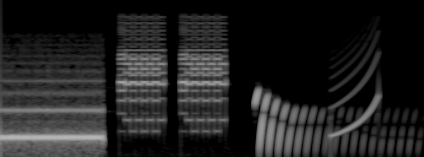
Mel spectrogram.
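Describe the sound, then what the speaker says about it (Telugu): A mobile phone rings with an electronic ringtone: a steady tone, two clipped beeping bursts, then cartoonish boinging and sliding whistle effects, loud and alone without talk. "ఎదవలనగానే ఫోన్ వచ్చింది"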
